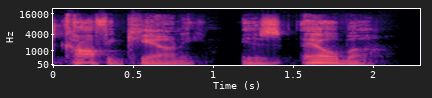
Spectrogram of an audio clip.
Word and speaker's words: Elba: it's Coffee County is Elba. Yeah. Alabama. A lot of the locals say LB, you know, like LB or EB.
